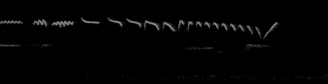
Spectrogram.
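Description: A Eurasian Treecreeper sings a thin, very high strophe of about three seconds: scratchy notes quicken into a falling trill, ending on a brief upward flick.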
